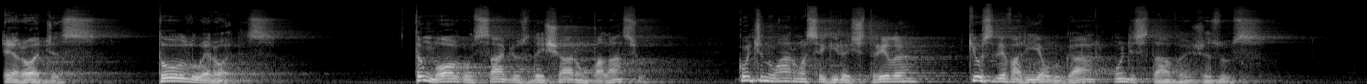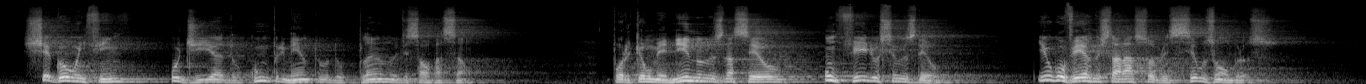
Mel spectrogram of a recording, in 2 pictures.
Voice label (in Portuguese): Narração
